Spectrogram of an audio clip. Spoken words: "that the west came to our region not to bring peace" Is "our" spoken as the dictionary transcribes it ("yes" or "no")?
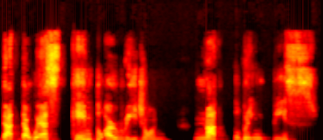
no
